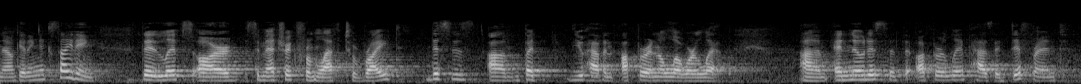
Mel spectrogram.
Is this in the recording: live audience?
yes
